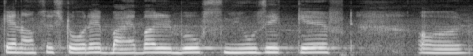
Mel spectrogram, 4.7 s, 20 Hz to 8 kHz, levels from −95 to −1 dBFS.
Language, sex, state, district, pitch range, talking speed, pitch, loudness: Hindi, female, Delhi, New Delhi, 215-230 Hz, 125 wpm, 225 Hz, -15 LUFS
